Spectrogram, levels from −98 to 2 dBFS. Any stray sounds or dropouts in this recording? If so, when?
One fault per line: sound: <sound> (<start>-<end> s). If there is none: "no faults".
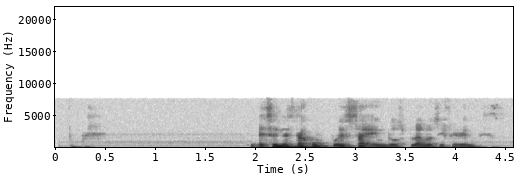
no faults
